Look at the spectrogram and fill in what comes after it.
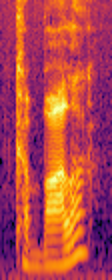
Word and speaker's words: Kabbalah: Kabbalah, C-A-B-A-L-A? – K-A-B-B-A-L-A-H. – Wow. – Kabbalah. – K-A-B-B-A-L-A-H.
